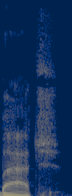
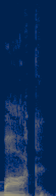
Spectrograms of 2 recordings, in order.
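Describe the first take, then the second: First: The word rhymes with catch, ending in ch. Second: The word rhymes with rock, like the composer. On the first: It is short for The Bachelor. The speaker calls it right. "That is hilarious that Ben thought that's how you pronounced it" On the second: It refers to the composer. The speaker calls it wrong. "There is a musician, a composer named Bach"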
